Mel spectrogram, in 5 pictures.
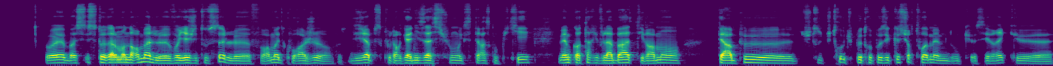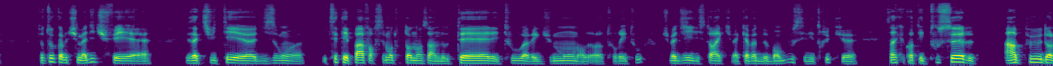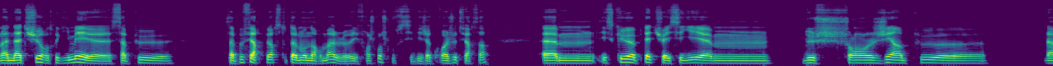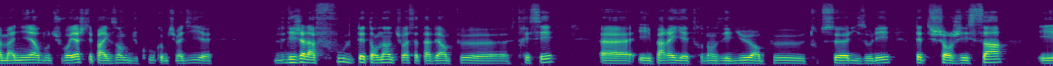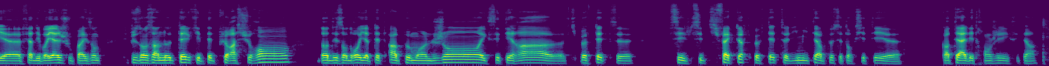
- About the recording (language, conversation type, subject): French, advice, Comment puis-je réduire mon anxiété liée aux voyages ?
- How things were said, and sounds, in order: stressed: "hôtel"; drawn out: "hem"; stressed: "foule"; "des" said as "zes"; stressed: "ça"; stressed: "rassurant"; stressed: "gens"; tapping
